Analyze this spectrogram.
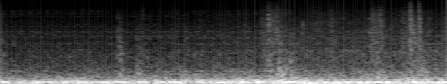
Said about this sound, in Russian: Э, блин, вы слышите это шипение, нет? Печка что-то, по-моему, шипит.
